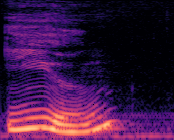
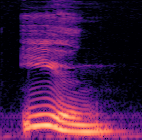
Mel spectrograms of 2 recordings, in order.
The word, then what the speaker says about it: 이응: And next one, we call this 이응. And 이응 is actually a little bit unique. When 이응 is a starting consonant, like here, starting consonant, it acts as a placeholder and does not produce any sound.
